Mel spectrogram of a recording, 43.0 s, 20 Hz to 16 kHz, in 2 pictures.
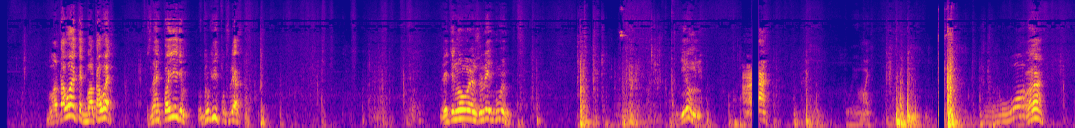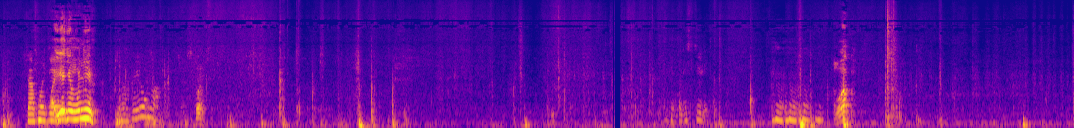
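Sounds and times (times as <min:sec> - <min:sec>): shoes shuffling on linoleum: 0:20.9 - 0:36.8.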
